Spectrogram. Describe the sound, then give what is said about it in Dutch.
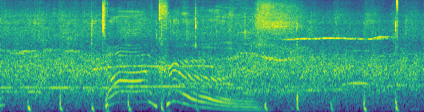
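A crowd applauds steadily for several seconds, dense clapping with sharper individual claps popping out, while a sliding, falling whistle-like tone sweeps down in the middle. “Ja, applaus voor”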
